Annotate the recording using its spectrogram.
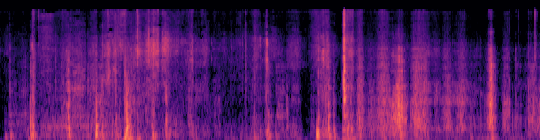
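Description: Lottery tickets and a clipboard being handled: a run of irregular clicks, taps and knocks with some paper rustle, as the tickets are clipped back onto the clipboard.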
